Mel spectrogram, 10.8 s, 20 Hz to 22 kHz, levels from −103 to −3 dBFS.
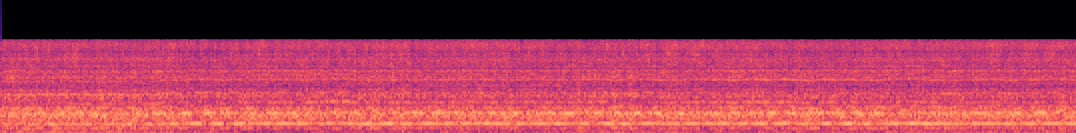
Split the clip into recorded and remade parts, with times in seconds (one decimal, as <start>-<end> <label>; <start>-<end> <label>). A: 0.0-10.8 recorded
